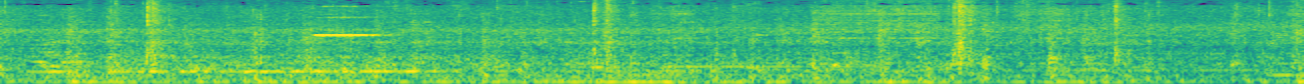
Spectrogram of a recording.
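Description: Gakunan Railway electric train running, heard from inside the passenger car: a steady low rumble of wheels on rail, broken by a few sharp clicks as the wheels pass over rail joints.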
